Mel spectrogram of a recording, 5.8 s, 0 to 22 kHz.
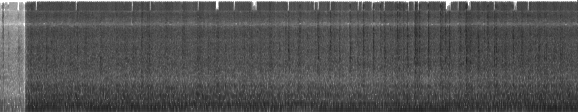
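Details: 1990 Lincoln Town Car, 5.0 lopo short block, GT40 heads, Holley 650 carb, BBK long tubes, first fire: engine catches into a rough, loud idle with fast puffing tick, suspected exhaust leaks everywhere; freeze plug also leaking.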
